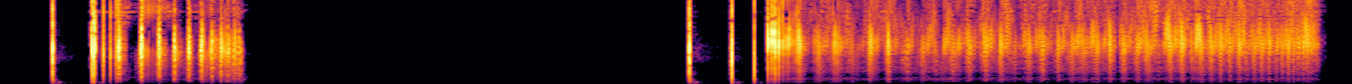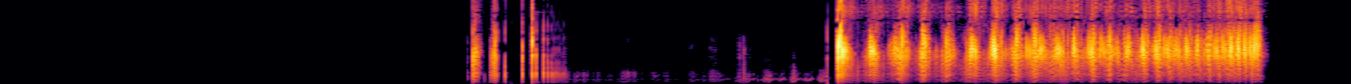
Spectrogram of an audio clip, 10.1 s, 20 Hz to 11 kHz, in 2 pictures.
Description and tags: coin twirl 2
A series of dropping a coin (Sacagawea dollar) onto a wood floor and letting it come to rest. At the end, spinning it. Recorded with a Cold Gold contact mic into Zoom H4.
spin, twirl, wood, contact, wiggle, coin, metal, floor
